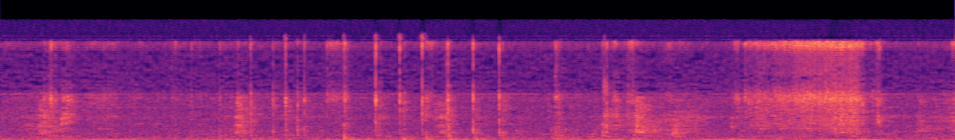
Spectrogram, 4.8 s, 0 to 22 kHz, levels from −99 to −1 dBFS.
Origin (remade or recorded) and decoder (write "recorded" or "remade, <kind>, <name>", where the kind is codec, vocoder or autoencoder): remade, vocoder, Vocos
